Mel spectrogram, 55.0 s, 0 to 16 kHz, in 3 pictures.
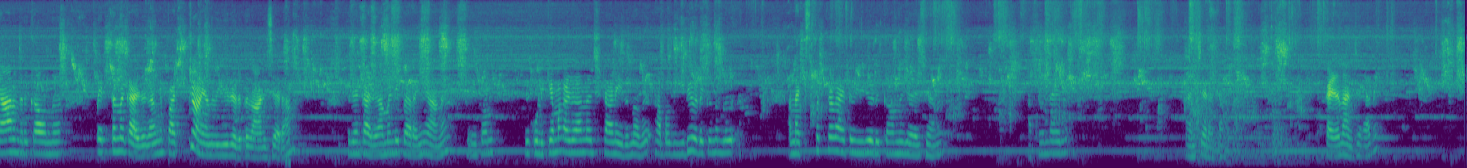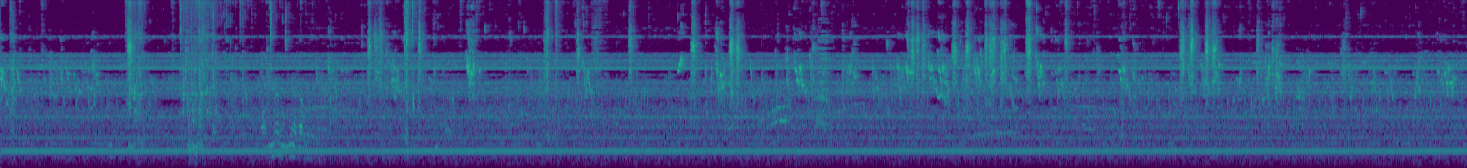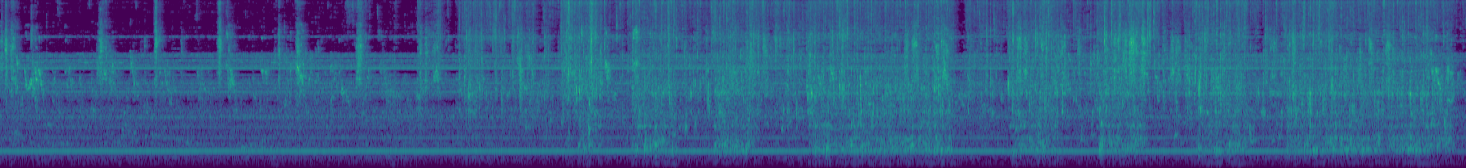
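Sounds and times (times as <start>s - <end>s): steady hum: 0.0s - 55.0s
water running from a tap: 19.9s - 21.5s, 42.4s - 55.0s.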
